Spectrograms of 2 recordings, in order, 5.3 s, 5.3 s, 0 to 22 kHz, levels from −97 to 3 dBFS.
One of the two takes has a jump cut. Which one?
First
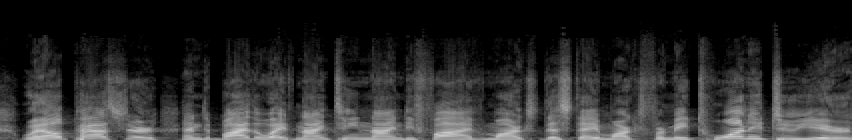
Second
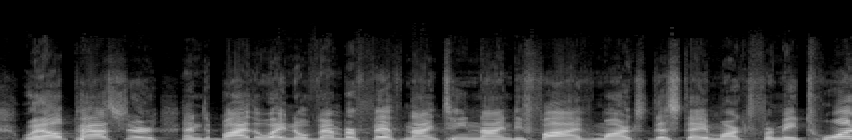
first; 1 cut; at 1.8 s

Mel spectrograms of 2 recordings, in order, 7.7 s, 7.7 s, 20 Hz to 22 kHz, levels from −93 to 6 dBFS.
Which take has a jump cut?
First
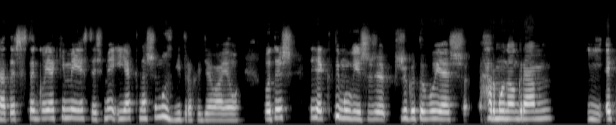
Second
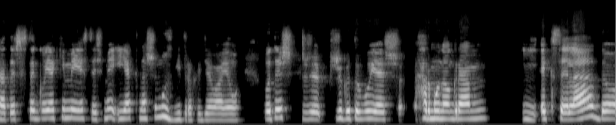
second; 1 cut; at 3.8 s

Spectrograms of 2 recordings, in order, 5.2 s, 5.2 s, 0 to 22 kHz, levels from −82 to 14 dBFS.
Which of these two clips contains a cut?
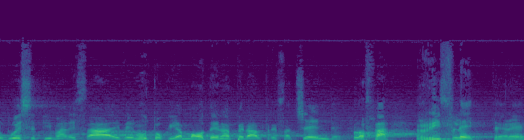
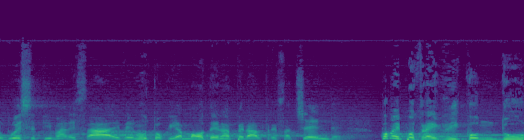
first; 1 cut; at 3.5 s

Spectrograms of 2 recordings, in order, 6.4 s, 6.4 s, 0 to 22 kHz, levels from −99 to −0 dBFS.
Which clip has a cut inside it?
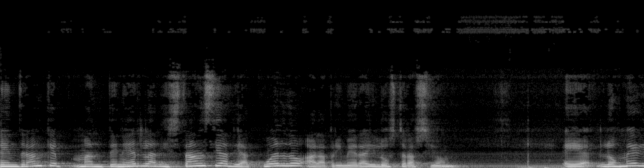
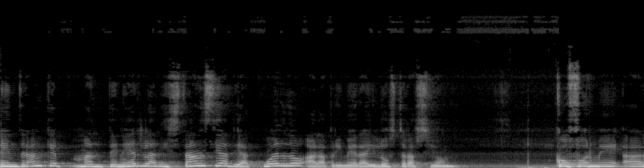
second; 1 cut; at 5.5 s

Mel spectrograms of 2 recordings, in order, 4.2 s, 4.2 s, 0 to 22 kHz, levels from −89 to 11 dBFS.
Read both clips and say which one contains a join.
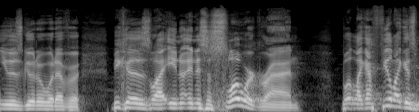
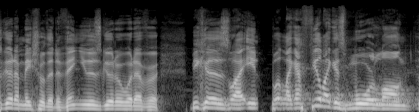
second; 1 cut; at 2.6 s

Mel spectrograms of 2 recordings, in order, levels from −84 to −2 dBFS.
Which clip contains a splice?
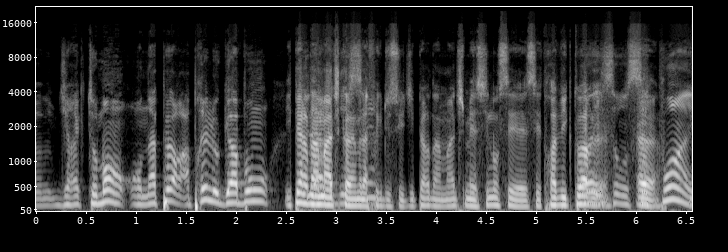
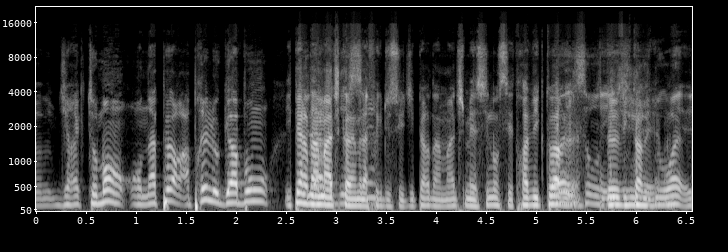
second; 2 cuts; at 4.7 s, 5.7 s

